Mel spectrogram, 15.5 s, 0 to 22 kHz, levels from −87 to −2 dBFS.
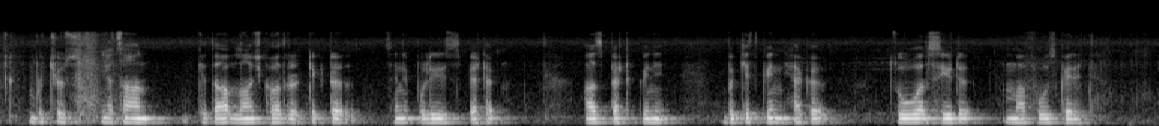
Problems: low volume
